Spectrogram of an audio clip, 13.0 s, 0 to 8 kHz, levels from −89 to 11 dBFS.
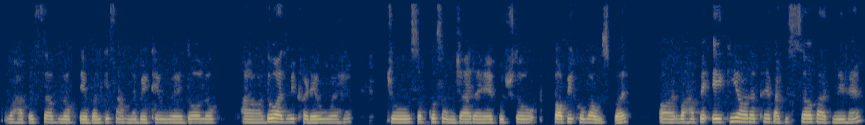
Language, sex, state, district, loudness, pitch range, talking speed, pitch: Hindi, female, Maharashtra, Aurangabad, -21 LUFS, 195-215 Hz, 190 wpm, 205 Hz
